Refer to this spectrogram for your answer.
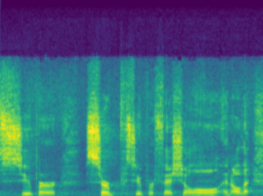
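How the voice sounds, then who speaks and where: There is noticeable background noise. A man speaks at a fairly high pitch. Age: 60s. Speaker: author and former lawyer. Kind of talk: interview. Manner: animated.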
